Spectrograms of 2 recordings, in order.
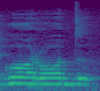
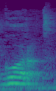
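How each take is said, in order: First: Город said with final d and a little vowel after it, gorodə; город pronounced slowly with a full d; over-careful wrong take. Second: Город said gor, the final d clipped to t; easy, relaxed город; natural correct take. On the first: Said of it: "C'est difficile à prononcer". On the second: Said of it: "trop d'efforts". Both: Shown as a demonstration.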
